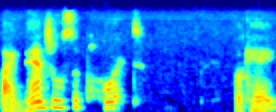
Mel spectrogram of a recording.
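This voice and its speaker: Heard in a dry, close sound with no echo, a woman speaks fairly slowly in a dark, mellow, somewhat breathy tone with very wide pitch swings. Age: 40s. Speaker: online workshop host. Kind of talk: online workshop talk.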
